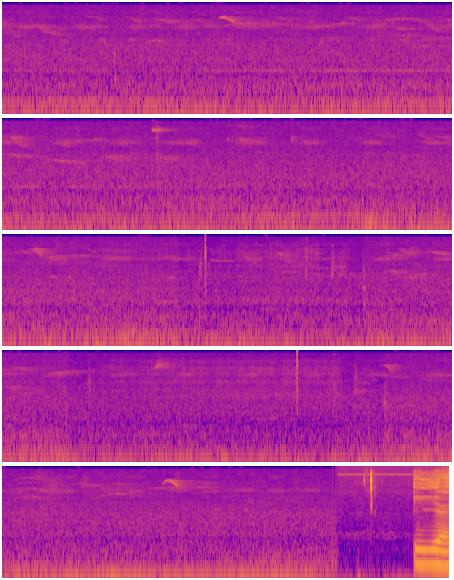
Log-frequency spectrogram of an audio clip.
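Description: Small birds chirp softly outdoors.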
